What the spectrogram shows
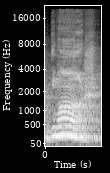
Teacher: N is not pronounced, it is nasal, it becomes nasal.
